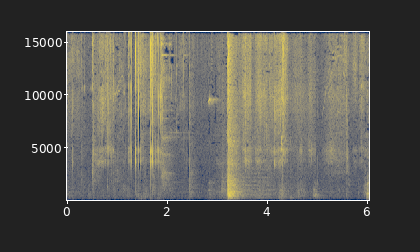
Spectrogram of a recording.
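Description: Car hood being unlatched and raised: one loud clunk about three seconds in, with small clicks and handling rustle around it.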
